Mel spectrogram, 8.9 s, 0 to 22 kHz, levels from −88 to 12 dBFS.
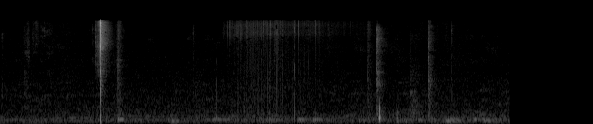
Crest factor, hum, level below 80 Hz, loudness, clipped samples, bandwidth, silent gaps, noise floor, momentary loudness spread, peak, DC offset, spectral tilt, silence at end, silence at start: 44 dB; none; -80 dBFS; -32 LUFS; under 0.1%; 11.5 kHz; none; -68 dBFS; 31 LU; 0 dBFS; under 0.1%; 0.5 dB/octave; 3.2 s; 1.45 s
